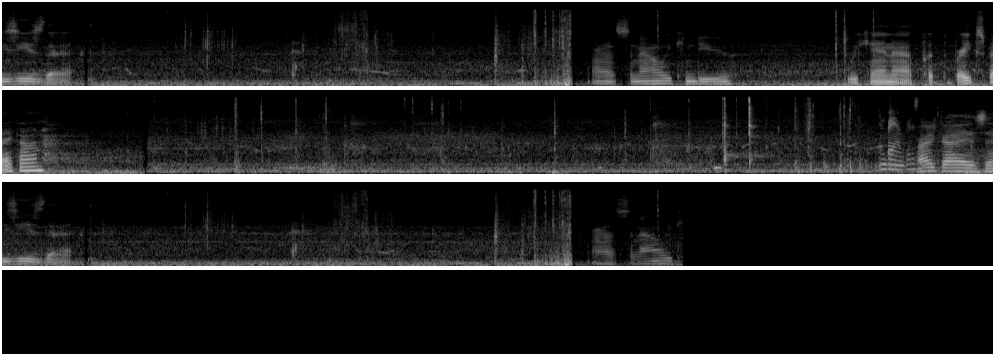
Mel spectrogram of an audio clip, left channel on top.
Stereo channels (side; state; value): right; drops out; at 6.9 s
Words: as that. Alright, so now we can put the brakes back on. Alright guys,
